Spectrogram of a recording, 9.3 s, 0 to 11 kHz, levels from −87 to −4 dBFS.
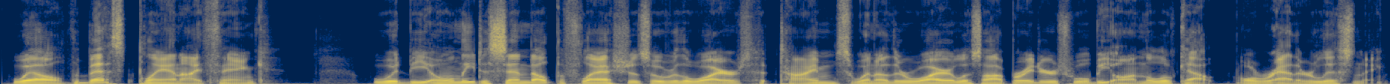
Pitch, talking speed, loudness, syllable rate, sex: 100 Hz, 200 wpm, -19 LUFS, 5.7 syllables/s, male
